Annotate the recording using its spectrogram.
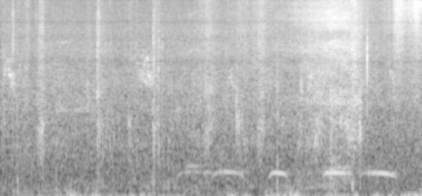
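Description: A dog whining softly, a run of about six short arching cries in the second half, over low irregular thuds.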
